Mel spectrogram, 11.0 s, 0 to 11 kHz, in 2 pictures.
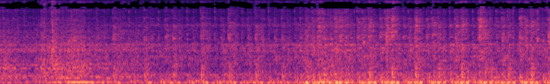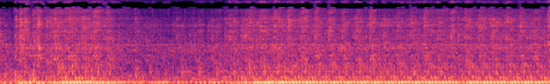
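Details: Ferguson T20 tractor, abandoned barn find, started after oil pressure priming and new oil following an earlier backfire: cranks, catches and settles into a steady, even chuff of about four beats a second; running cleanly.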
